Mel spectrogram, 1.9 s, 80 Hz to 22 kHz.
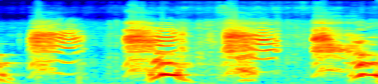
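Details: A stray puppy born in a forest, its head stuck in a tree fork that its mother could not free it from, gives four high, shrill, wavering, falling yelps; it had been heard crying for 2-3 days.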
